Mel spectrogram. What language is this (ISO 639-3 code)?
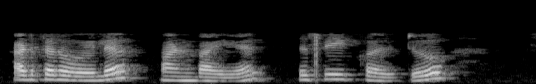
mal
